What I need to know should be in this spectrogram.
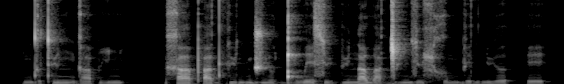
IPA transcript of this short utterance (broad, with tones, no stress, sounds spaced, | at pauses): n d ʊ˩ tʼ y˦ ɲ ŋ ɡ a˩ p i˦ ɲ | x a˥ pʼ a˥ d k y˥ d n d͡ʒ y˦ ʊ̯ ɡ͡ǃ ʊ˨ w e˦ s y˨ p y˥ n a˥ w a˨ ɡ͡ǀ y˦ n z y˨ ɬ x ʊ˩ m b e˨ d n y˨ ə̯ | e˨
